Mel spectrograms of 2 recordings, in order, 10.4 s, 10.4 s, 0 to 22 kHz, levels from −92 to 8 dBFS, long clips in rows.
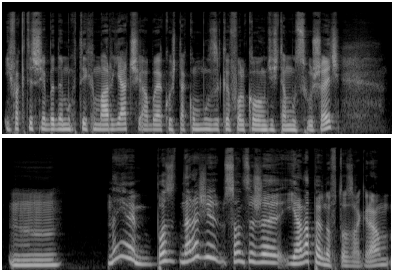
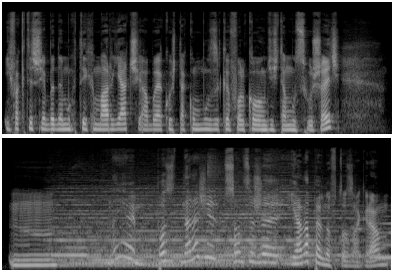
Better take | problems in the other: first | background music; loud; from 6 s on; 5 dB below the speech

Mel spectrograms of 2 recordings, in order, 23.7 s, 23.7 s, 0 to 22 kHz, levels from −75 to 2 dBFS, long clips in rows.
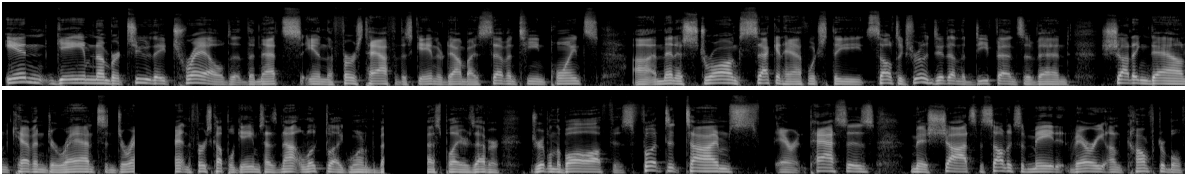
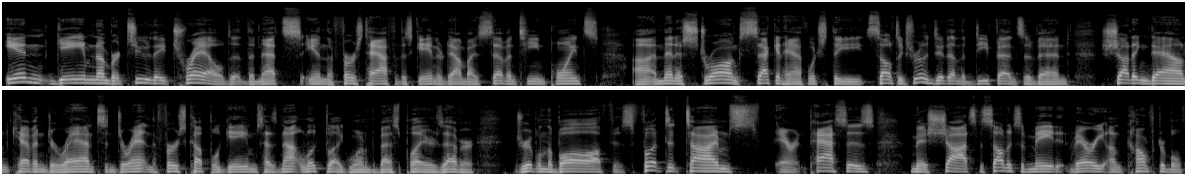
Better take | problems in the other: second | audio freezing; at 13 s and at 16 s

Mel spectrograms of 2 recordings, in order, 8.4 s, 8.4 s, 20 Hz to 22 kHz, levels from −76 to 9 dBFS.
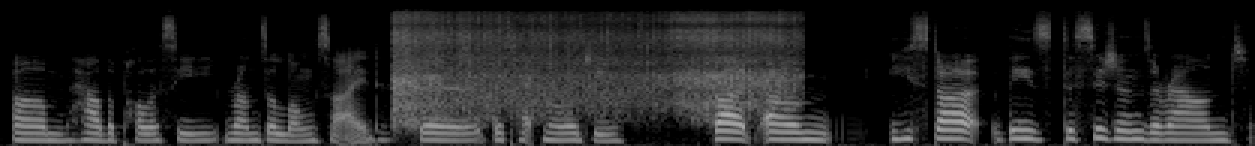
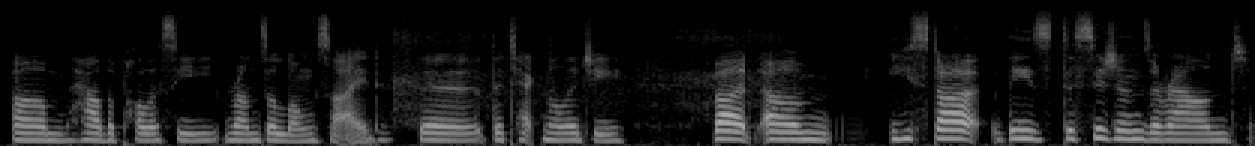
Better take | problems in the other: second | hiss; loud; from 2.5 to 5.5 s; 3 dB below the speech; faint in the second

